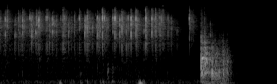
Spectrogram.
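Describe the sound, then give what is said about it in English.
Three dice, one action die and two challenge dice, are rolled for a strike in a tabletop role-playing game: they rattle and clatter briskly for about two seconds, a dense run of small clicks and taps, ending in a final louder tumble before sudden silence. No voices. “6 on the action die, a 4 and a 10 on the challenge dice.”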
